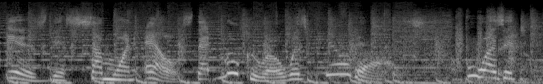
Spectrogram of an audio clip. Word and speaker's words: Mukuro: Makuro. It was Mukuro, of course. Mukuro. Yeah. I don't know why I pronounced her name that.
